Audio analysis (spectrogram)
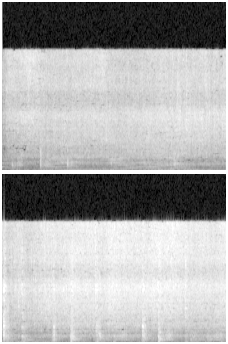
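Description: Tomatoes hitting a pan of fried onions and frying in a steady hissing sizzle, with sharp spoon taps and scrapes against the pan in the second half, nearby and with no voices.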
